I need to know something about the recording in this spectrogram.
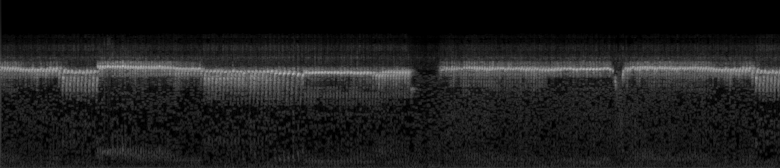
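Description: A small songbird sings a long, rapid, high trilling song with short pauses.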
